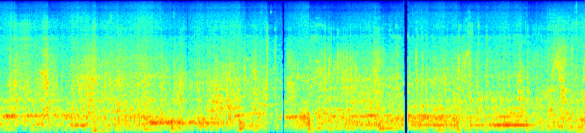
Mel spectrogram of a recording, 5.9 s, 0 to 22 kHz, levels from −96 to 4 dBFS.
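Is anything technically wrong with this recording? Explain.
Yes, two faults.

Gain pumping runs through the whole clip. The level swings by something like 10 dB, so loud and quiet moments sit squashed close together. The likely cause is input gain set far too high for the microphone, with a fast limiter or compressor clamping down on each peak and releasing in the pauses.

Blocks of digital silence cut in three times, each a hard drop to silence and back. At 1.88 s there is a brief tick of about 11 ms. From 2.83 to 2.85 s a longer 21 ms dropout sounds more like a pop. From 4.05 to 4.09 s a 43 ms short hole. The lengths double each time, which fits whole buffers of 512, 1024 and 2048 samples being output empty when the program failed to fill them in time.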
